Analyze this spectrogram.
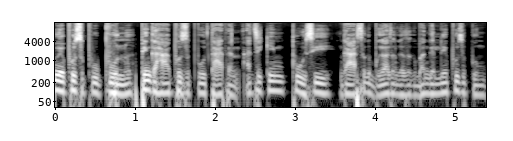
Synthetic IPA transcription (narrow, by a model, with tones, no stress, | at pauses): we˨pu˦su˨pu˨pu˦˨nə˨pi˦ŋɡə˨ɦa˨˦pu˦s̬u˨pu˦ta˨tə˨n˨a̰˨t͡si˦ki˦pu˦si˦ŋɡa˨sə˦ɡə˨bə˨ɡa˦s̬ə˨ŋɡə˨sə˨ɡə˨ba˨˦ŋɡə˨le˦pu˦s̬u˨pu˨m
